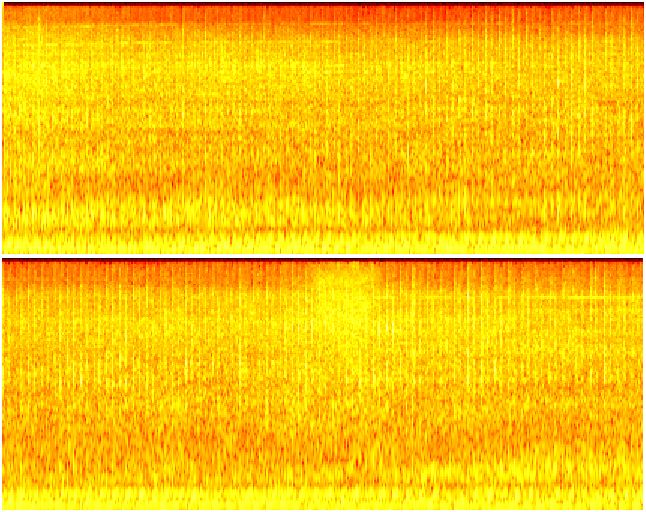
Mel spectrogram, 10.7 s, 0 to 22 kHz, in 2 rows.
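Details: 2010 Harley-Davidson Dyna Wide Glide, fuel-injected V-twin, key-fob start: deep, loping idle at about three beats a second, even and steady with no knocks or misses, with the fuel injector audible. Normal idle.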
